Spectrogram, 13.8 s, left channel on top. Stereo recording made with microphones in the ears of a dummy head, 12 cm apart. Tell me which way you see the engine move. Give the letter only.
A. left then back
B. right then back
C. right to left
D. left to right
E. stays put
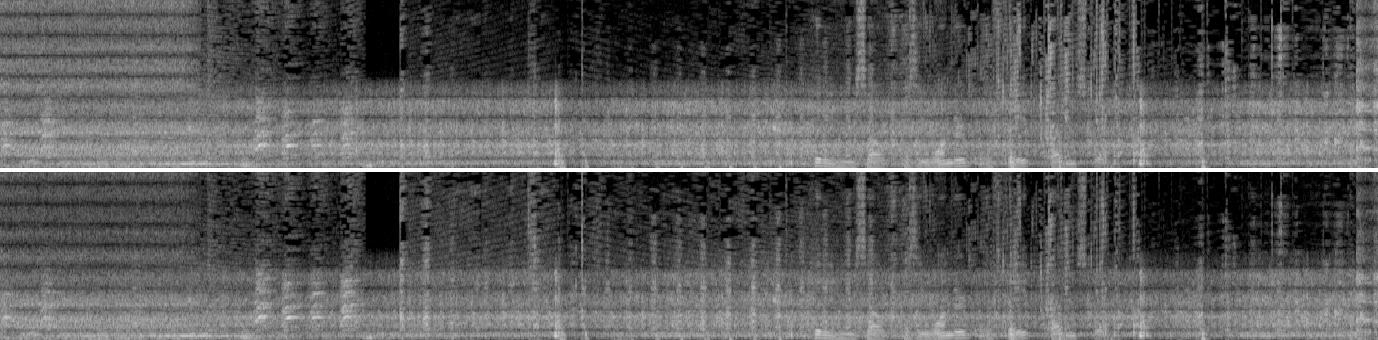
E.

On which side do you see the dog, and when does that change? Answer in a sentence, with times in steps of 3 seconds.
You can hear the dog on the left from 0 s, on the right from 3 s and on the left from 9 s.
